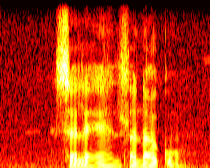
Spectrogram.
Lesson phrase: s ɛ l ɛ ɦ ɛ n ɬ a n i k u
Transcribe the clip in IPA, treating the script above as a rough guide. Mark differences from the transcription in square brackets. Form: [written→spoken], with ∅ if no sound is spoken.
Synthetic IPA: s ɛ l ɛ ɦ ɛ n ɬ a n [i→a] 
